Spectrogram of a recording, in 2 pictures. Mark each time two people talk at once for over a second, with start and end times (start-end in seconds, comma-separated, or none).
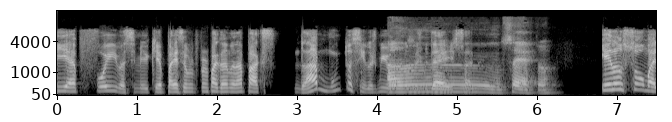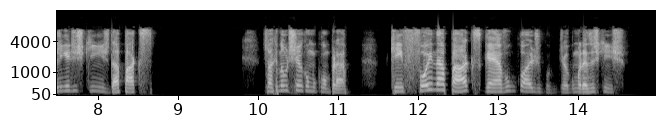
4.1-5.3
